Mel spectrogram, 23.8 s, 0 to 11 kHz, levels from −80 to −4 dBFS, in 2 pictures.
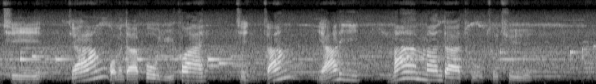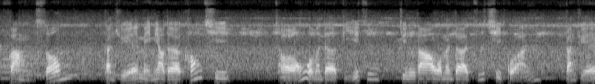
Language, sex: Chinese, male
